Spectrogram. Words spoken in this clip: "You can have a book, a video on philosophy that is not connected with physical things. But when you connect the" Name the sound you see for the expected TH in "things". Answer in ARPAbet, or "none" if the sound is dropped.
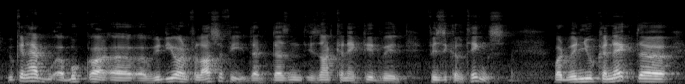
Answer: T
